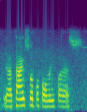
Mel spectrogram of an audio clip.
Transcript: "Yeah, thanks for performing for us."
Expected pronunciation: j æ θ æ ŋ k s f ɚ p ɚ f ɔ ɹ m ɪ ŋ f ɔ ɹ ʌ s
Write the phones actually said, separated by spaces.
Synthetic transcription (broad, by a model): j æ t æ ŋ k s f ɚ p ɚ f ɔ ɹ m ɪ ŋ f ɔ ɹ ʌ s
